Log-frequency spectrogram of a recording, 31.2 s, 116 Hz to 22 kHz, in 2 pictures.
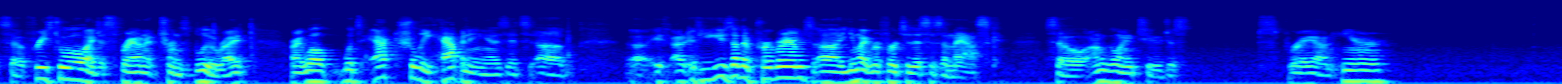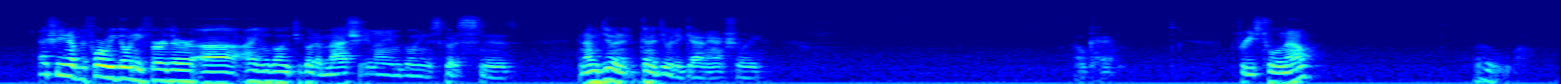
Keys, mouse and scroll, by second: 0.3-2.9 alt+drag, 2.3 z, 2.9 scroll up 3, 3.7 alt+click, 4.3 alt+middle click, 4.7-7.3 alt+drag, 6.8-7.7 typing, 9.7-19.8 drag, 9.7 typing, 16.1 ctrl+z, 19.8 click, 21.7 click, 29.0-31.2 drag.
